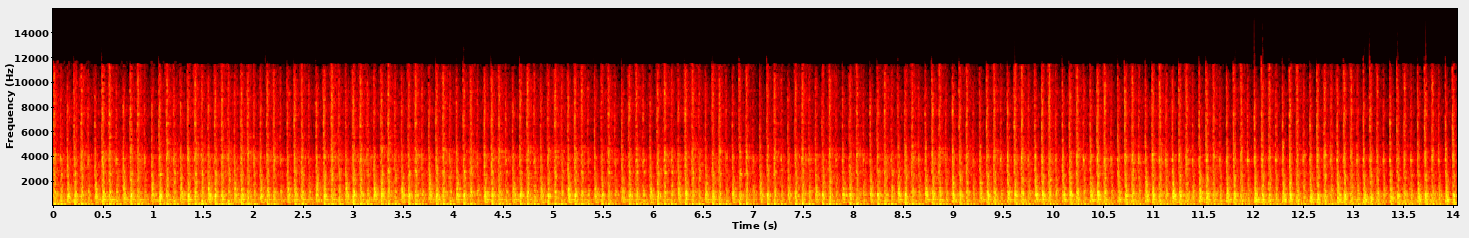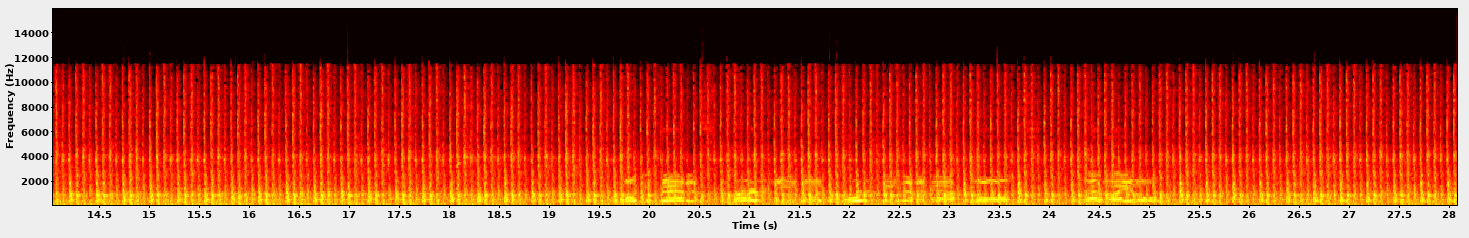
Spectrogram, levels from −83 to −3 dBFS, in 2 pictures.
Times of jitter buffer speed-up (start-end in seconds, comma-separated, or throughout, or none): none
